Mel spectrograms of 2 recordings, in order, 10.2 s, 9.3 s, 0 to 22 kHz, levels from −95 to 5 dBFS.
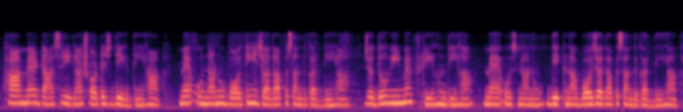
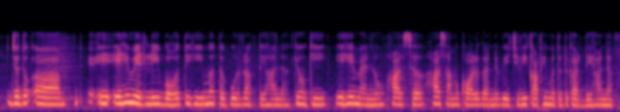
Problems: none marked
